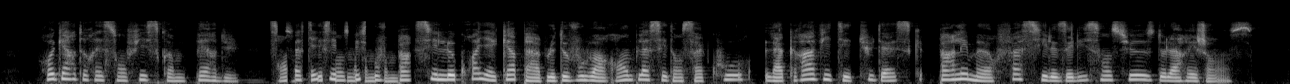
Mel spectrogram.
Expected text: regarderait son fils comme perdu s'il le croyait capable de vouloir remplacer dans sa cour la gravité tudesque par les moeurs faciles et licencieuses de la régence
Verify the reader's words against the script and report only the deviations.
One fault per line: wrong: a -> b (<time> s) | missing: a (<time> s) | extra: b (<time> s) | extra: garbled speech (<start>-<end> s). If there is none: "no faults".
extra: garbled speech (2.7-4.1 s)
